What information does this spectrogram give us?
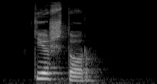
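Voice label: "тештор", Komi, female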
